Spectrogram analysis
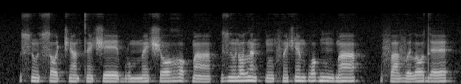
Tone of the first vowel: low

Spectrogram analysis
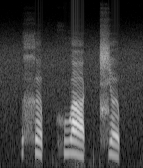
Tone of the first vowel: low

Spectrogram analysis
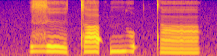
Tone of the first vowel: falling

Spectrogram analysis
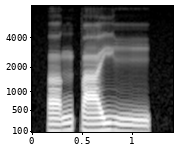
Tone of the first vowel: rising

